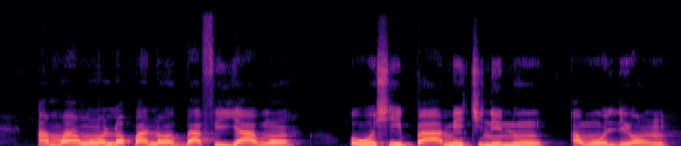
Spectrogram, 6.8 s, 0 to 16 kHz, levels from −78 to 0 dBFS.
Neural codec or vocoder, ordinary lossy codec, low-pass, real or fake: autoencoder, 48 kHz, 128 numbers a frame, DAC-VAE, trained on Japanese speech; none; 14.4 kHz; fake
